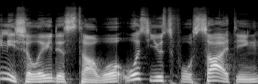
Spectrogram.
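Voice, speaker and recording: Recorded very cleanly against a silent background, a man speaks at a moderate pace in a fairly high voice. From southern Italy, Basilicata. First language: Italian. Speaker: university student presenting his hometown. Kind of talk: scripted narration.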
